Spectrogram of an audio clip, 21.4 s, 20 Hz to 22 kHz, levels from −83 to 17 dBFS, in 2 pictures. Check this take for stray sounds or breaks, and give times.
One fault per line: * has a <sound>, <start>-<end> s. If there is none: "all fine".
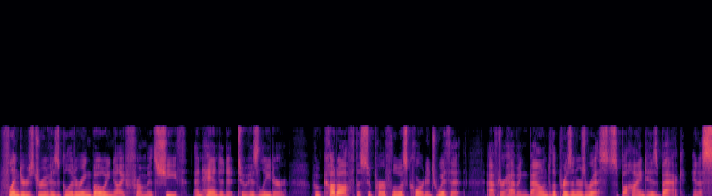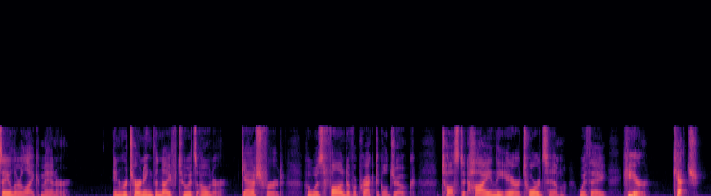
all fine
